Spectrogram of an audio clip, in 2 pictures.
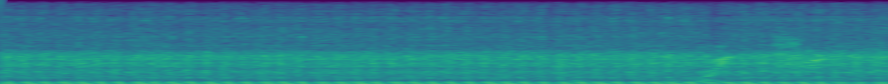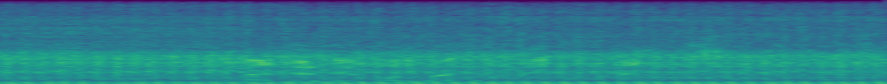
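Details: Yamaha Thunderace motorcycle engine running after top-end rebuild with new rings, head gaskets and reseated valves, carbs and fuel pump refitted: strong, even, steady pulse with no ticking, knocking or misses; runs cleanly and sounds healthy.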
